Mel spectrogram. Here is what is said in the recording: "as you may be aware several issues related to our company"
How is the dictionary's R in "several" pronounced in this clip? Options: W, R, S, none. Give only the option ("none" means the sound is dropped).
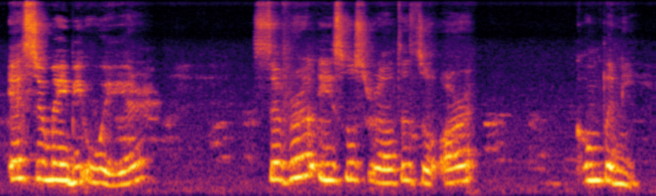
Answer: R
